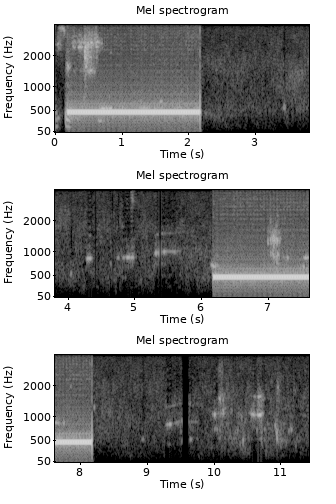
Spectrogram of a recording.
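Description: A telephone rings with two long, steady electronic tones of about two seconds each, separated by a gap of near silence with faint scattered noises.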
